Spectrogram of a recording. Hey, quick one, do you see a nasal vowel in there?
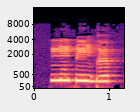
yes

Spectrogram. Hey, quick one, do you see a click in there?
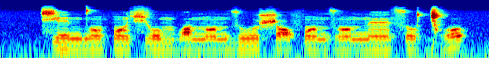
yes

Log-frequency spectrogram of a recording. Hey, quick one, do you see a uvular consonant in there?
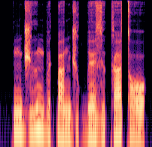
no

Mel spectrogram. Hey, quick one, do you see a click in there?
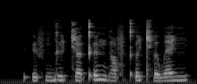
no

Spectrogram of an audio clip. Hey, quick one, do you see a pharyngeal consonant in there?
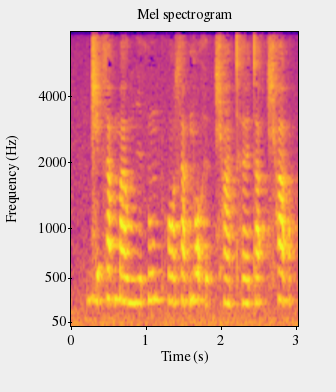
no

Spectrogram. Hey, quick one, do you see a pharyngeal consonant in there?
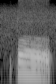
no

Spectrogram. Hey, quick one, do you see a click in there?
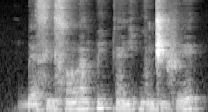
no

